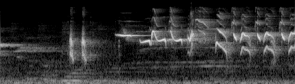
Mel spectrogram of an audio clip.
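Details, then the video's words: Short burst of white-rumped shama song from a lure recording: a soft slurred note and a harsh double call, then rapid high twisting whistles and chirps in quick succession. "pancingan murai batu gacor bikin yang lain DOWN!!pancingan burung murai batu nyaut"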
